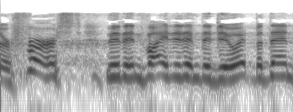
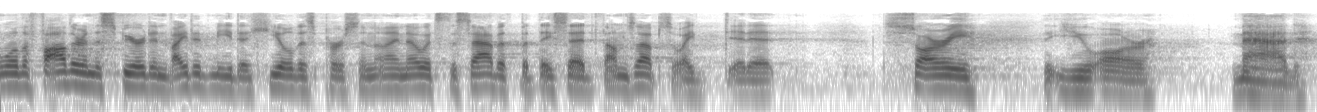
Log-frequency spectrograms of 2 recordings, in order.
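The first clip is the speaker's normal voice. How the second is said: much softer, lower, almost hushed; soft inner thought; 9 semitones lower, 7 dB quieter than usual. Retold or imitated. Jesus thinking quietly about his critics, hushed. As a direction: murmur it to yourself, unbothered.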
